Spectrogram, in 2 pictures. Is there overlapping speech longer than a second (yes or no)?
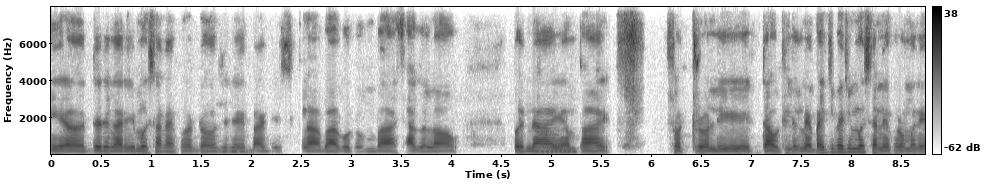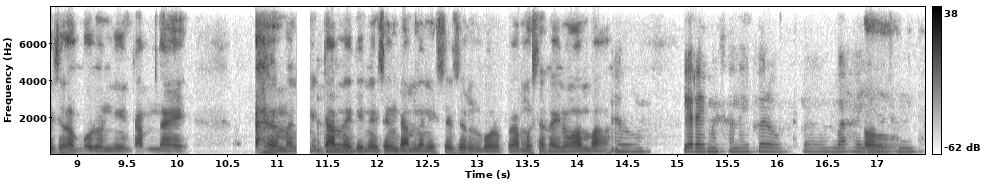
no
